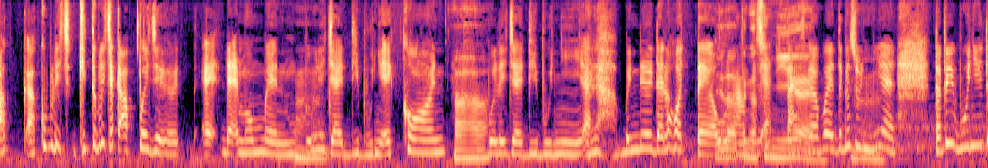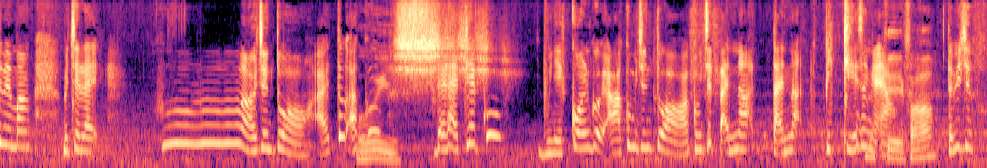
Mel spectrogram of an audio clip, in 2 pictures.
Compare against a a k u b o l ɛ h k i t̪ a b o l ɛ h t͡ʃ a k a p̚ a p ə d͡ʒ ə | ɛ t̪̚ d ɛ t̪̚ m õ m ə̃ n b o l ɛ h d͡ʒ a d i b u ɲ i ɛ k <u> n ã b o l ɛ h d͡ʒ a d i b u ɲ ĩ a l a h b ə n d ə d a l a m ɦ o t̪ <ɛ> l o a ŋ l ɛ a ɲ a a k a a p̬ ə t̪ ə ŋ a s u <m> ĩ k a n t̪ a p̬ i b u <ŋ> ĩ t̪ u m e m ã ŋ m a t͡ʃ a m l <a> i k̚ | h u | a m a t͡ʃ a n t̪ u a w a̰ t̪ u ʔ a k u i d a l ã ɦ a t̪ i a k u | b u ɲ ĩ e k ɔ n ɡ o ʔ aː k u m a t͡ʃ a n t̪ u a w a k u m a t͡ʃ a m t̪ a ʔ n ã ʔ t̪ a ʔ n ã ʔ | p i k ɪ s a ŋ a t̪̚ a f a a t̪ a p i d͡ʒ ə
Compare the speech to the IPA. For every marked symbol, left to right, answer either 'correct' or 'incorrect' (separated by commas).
incorrect, correct, incorrect, incorrect, correct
